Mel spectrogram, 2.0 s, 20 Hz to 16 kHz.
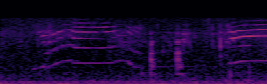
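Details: Three-week-old American Bobtail kitten from a litter of five, born December 18, 2010; one long, clear mew that rises and falls, followed by a few shorter, thin mews, over a low background hum.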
